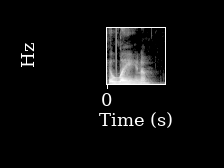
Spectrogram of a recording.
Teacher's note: that second syllable is going to be the one that is accented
